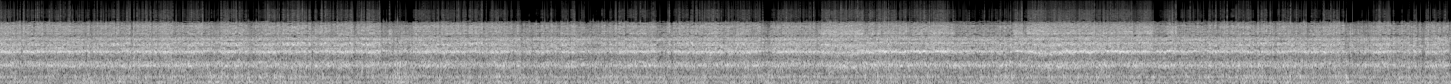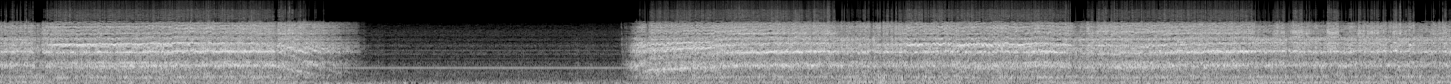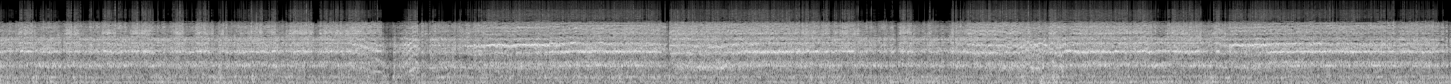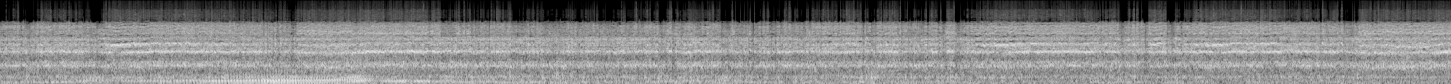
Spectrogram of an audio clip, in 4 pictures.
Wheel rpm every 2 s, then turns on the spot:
230, 240, 240, 230, 230, 230, 230, 220, 190, 0, 80, 230, 210, 230, 230, 230, 170, 220, 230, 230, 230, 230, 230, 230, 230, 230, 230, 230, 230.
none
